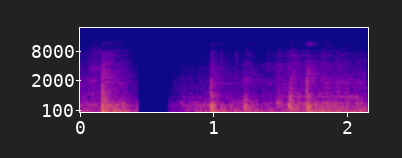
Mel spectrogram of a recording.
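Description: Train wheels roll over railway crossing points and check rails on an Indian Railways line, giving a rhythmic clickety-clack of several sharp metallic knocks with a brief silent gap.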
